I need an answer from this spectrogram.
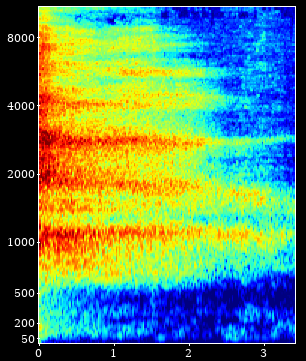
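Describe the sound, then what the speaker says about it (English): An open-mouth exhale during a lower back relief breathing exercise: one long, soft, breathy rush of air that starts fairly strong and fades steadily over a few seconds, heard alone and close. "Open mouth exhale."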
